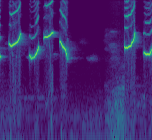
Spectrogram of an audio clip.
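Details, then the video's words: Oriental magpie-robin, called kacer, song used to provoke other magpie-robins; loud whistled phrases sliding up and down, in short bursts separated by a pause, ending with two more notes. "suara burung Kacer kembar bikin Kacer lain kepancing EMOSInya"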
